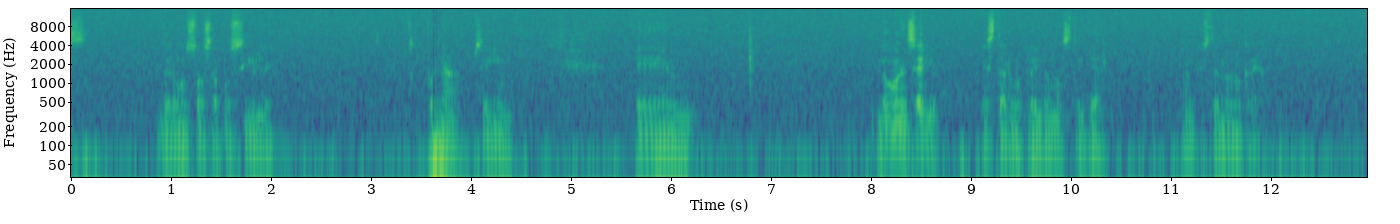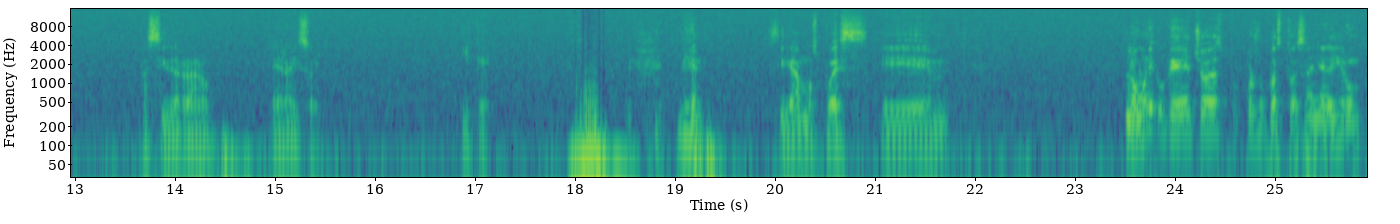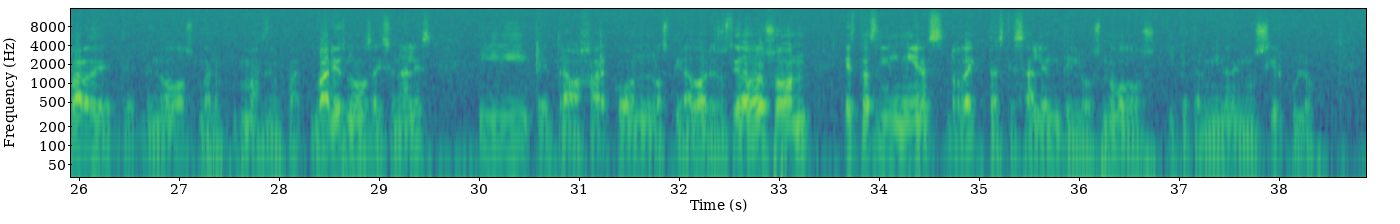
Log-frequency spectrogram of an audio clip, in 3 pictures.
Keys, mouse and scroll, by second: 7.5 ctrl+scroll up 2, 8.3 ctrl+scroll down 2, 8.6-9.2 ctrl+scroll up 4, 12.5-16.2 drag, 18.7-21.2 drag.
